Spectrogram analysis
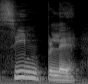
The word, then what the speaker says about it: simple: But here, ensample is simple. I taught you how to pronounce P-L-E in Spanish. It's ple, simple, okay?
